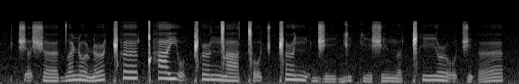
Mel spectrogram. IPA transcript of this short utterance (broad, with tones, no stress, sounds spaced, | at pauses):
t͡ʃ ə̰˧˥ ʃ œː˩ d̪ ɤ˥ ɳ o˩ ɳ ə˞˥ ǁʰ œː˥ ǃʰ a˥ j o̰˥ ǁ ə˞˥ ŋ͡ǀ aː˧ ǀ o̰˧˥ t͡ʃ ǁ ə˞˥ ɲ ə̰˧ d͡ʒ iː˩ ɡ i˥ k i˩ ʃ i˧ n̪ ə˩˧ ǁʰ iː˥ ɹ o̰˧˥ t͡ʃ i˩ ʔ œː˥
